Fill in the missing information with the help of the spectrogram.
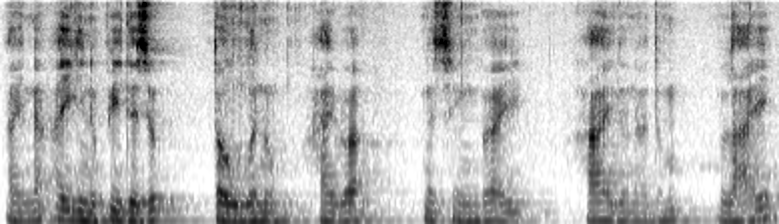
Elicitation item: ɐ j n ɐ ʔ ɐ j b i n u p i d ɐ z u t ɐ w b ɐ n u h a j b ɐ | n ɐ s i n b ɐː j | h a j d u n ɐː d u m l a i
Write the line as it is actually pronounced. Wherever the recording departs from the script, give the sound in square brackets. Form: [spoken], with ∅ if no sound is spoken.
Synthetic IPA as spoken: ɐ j n ɐ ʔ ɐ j [ɡ] i n u p i d ɐ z u t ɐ w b ɐ n u h a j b ɐ | n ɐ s i [ŋ] b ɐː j | h a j d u n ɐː d u m l a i

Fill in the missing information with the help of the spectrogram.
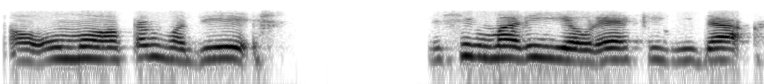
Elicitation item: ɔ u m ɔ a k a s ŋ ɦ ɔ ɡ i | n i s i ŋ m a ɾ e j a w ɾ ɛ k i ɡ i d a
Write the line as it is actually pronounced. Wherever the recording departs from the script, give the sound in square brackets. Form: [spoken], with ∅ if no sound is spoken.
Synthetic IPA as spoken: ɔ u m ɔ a k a [∅] ŋ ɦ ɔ [d] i | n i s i ŋ m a ɾ [i] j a w ɾ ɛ k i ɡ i d a

